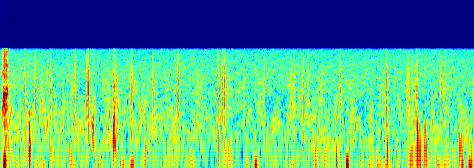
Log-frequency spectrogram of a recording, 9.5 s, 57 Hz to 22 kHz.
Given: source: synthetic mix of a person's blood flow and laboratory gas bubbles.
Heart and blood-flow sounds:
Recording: Doppler ultrasound of blood flow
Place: subclavian vein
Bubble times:
0.04-0.18 s: bubbles
1.82-1.93 s: bubbles
2.16-2.38 s: bubbles
From the record:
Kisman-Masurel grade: 113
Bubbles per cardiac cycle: 1 to 2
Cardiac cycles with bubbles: 1 to 10%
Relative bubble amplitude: loud (0.450 to 0.775)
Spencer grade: 1 (occasional bubble signal discernible with the cardiac motion signal, with majority of cardiac periods free of bubbles)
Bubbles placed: anywhere in the cardiac cycle

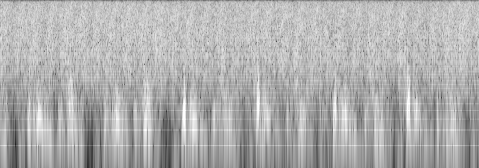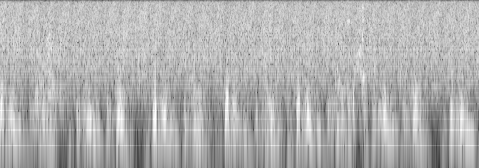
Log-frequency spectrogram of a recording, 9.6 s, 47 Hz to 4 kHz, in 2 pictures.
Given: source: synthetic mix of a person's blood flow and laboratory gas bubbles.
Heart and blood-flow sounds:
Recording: Doppler ultrasound of blood flow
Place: precordium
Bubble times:
5.12-5.49 s: bubbles
8.09-8.47 s: bubbles
From the record:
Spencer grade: 1 (occasional bubble signal discernible with the cardiac motion signal, with majority of cardiac periods free of bubbles)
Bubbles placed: anywhere in the cardiac cycle

